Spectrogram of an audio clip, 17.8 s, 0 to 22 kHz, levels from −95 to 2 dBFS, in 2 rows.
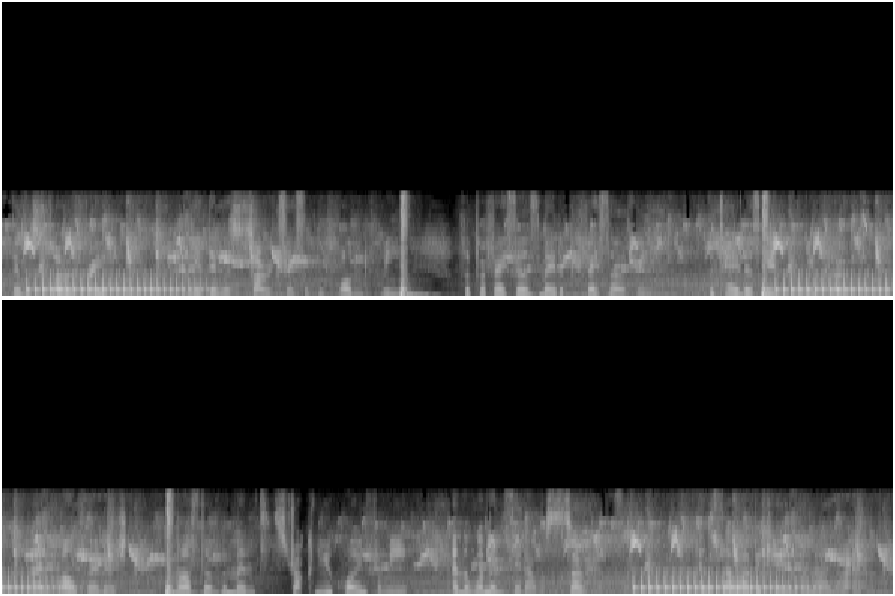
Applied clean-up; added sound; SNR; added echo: none; Hi-hat + Bird vocalization, bird call, bird song; -4 dB; none.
